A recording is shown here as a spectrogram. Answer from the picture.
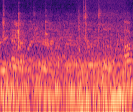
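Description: Steaks sizzling on an open charcoal grill over a steady low rumble and background voices, with a few light clicks.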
